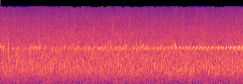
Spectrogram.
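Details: A Kajika frog in a clear stream gives a high pulsed trill, bird- or insect-like, growing louder and steadier toward the end, over rushing stream water.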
